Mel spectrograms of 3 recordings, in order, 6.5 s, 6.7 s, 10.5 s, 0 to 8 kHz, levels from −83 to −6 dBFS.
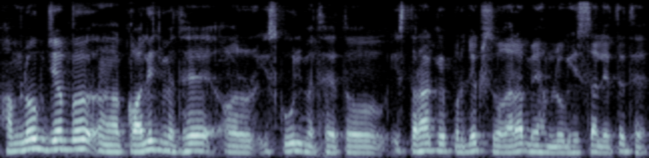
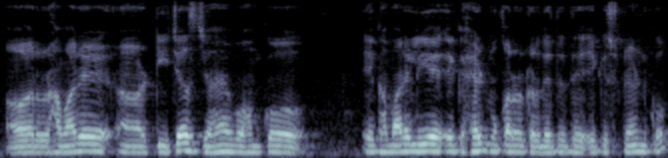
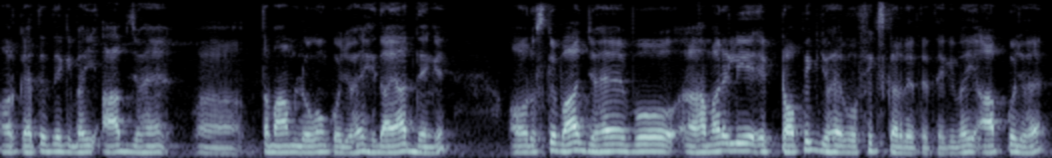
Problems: none marked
